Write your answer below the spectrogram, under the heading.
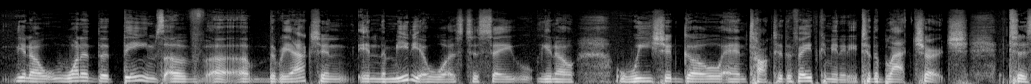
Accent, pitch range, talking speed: American, 115-140 Hz, 190 wpm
